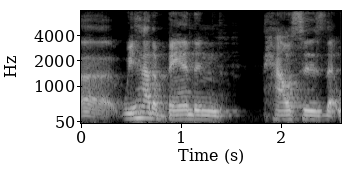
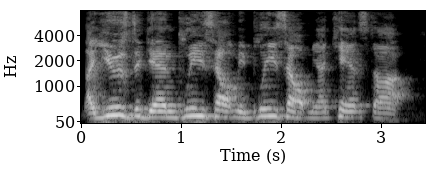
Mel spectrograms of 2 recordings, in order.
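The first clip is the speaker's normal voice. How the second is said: higher-pitched, repeated begging; retold crying plea; 5 semitones higher than usual. Man confessing relapse to Bible study friends, retold tearful plea. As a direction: beg for help, fading on the last line. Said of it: "I'm crying and I'm like".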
